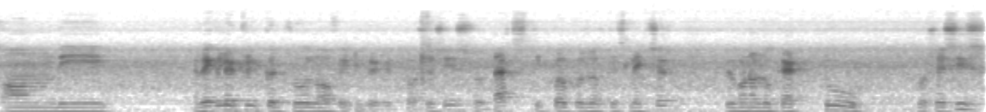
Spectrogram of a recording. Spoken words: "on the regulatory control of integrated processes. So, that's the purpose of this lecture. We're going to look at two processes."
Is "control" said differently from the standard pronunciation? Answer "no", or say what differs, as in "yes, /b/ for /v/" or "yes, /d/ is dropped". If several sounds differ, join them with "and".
no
